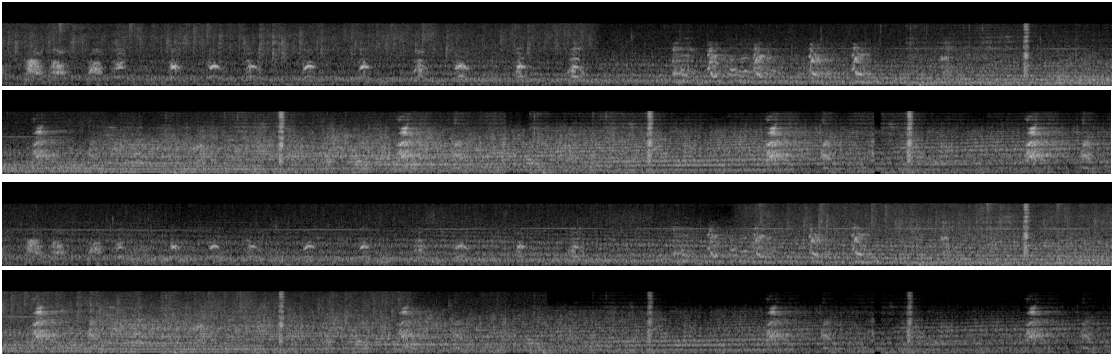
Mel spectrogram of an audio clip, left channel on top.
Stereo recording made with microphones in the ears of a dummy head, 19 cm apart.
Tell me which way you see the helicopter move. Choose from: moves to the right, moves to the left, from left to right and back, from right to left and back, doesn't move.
moves to the left.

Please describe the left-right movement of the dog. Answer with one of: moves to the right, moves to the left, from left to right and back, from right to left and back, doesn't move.
from left to right and back.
